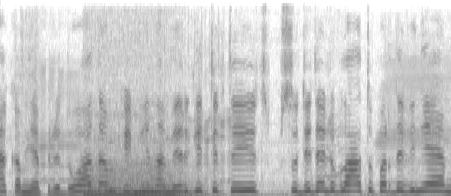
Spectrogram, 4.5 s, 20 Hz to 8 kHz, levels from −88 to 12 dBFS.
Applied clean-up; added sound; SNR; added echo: none; Engine; 3 dB; none.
